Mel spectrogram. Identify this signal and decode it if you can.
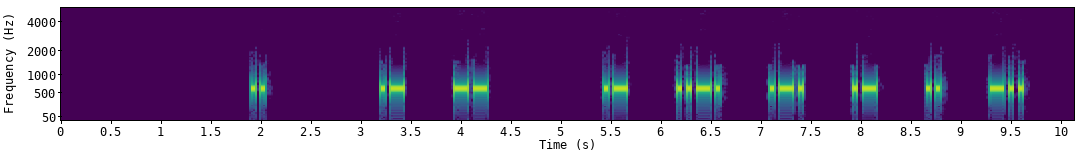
Morse code, heard as a keyed tone, about 25 wpm, spaced as for 13 wpm, 600 Hz. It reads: I AM AFRAID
